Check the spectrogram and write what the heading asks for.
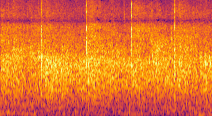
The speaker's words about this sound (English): So I'm going to welcome up Clive. Can we give Clive a clap?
